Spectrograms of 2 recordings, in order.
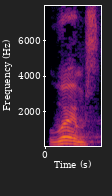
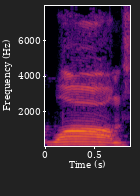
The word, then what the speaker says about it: worm: pronunciation so he's liv eating worms not warms okay so it's worm okay uh we meet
